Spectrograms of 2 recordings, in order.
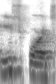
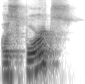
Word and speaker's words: esports: guy was looking at esports and he said so how do you pronounce that a sports or i said well no that's esports he said what's esports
